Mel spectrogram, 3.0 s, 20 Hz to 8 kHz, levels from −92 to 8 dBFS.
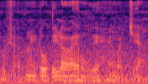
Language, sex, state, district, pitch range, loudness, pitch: Hindi, male, Bihar, Madhepura, 100-110 Hz, -18 LUFS, 110 Hz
